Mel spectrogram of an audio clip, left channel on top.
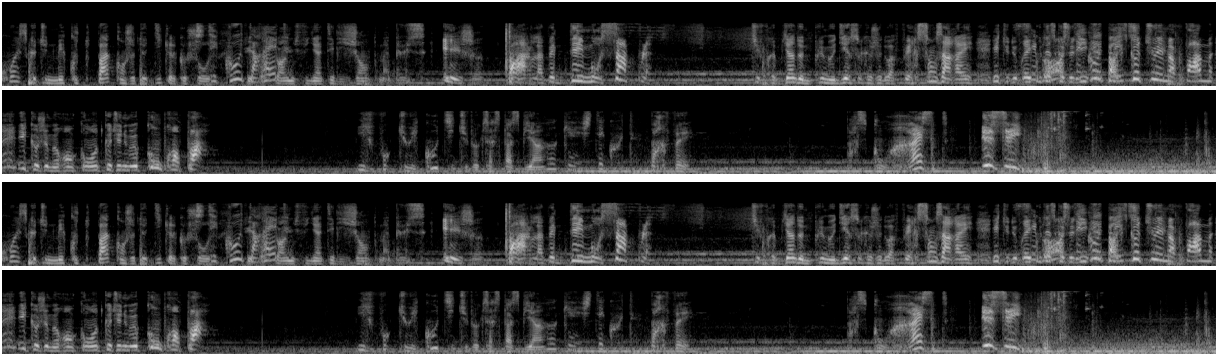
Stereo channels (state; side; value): identical; both; correlation 1.00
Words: est-ce que tu ne m'écoutes pas quand je te dis quelque chose? t'écoute, Tu es arrête. pourtant une fille intelligente, ma puce. Et je parle avec des mots simples. Tu ferais bien de ne plus me dire ce que je dois faire sans arrêt. Et tu devrais C'est écouter bon, ce que je je dis t'écoute, parce Mitch. que tu es ma femme et que je me rends compte que tu ne me comprends pas. Il faut que tu écoutes si tu veux que ça se passe bien. Ok, je t'écoute. Parfait. Parce qu'on reste ici.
